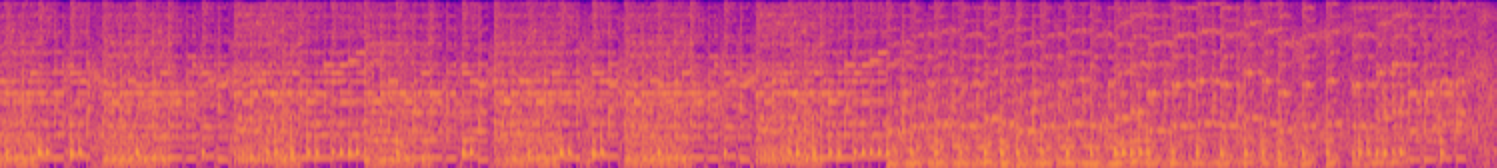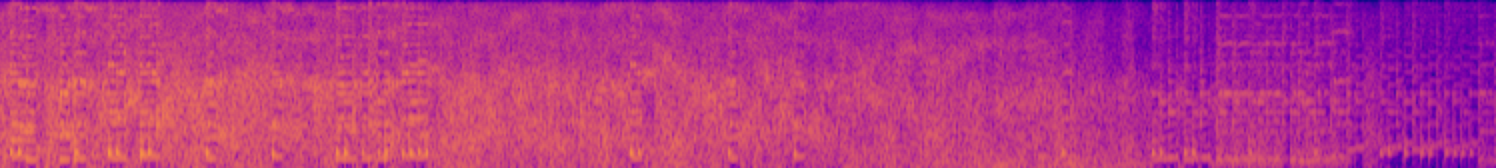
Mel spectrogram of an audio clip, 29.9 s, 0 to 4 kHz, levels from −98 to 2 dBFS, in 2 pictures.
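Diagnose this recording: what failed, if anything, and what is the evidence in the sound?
Call processing: the sound is chopped by the voice detector, likely from discontinuous transmission, at 0.64–2.34 s, 4.42–4.94 s, 5.8–7.56 s, 9.0–11.08 s and 12.4–26.48 s. Quiet edges drop into flat synthetic noise, about 0.16–0.38 s per stretch, and roughly 10 s across the long final one.

Call processing again: comfort noise replaces the background at 28.6 s, for 0.16 s. The sender likely stopped transmitting, and the receiver filled the gap with steady, featureless noise about 1 dB off the real background, which sits about 25 dB below the loud passages. The band ends at 4 kHz, as expected on a narrowband call path.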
